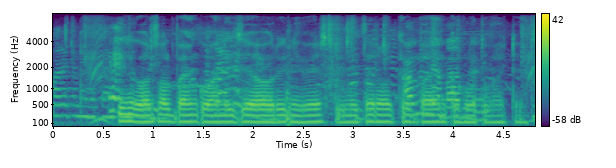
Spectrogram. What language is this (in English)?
Bhojpuri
